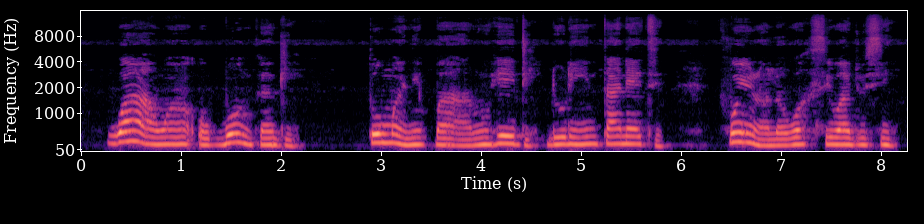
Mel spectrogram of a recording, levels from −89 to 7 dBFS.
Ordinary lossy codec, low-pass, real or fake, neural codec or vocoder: AAC, 64 kbps; 14.4 kHz; fake; vocoder, 44.1 kHz, 128 mel bands every 512 samples, BigVGAN v2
